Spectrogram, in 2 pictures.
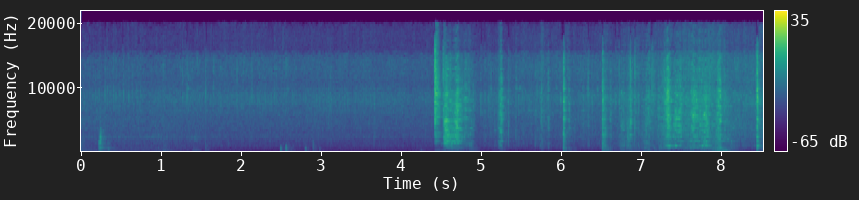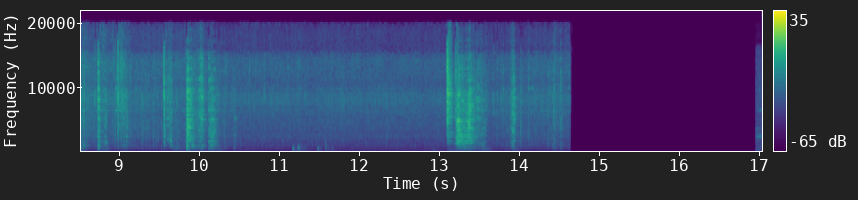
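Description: Chili ingredients fry in a pan, a steady sizzle under repeated scraping stirs, with louder bursts of stirring around the middle and near the end before the sound cuts out to silence.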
